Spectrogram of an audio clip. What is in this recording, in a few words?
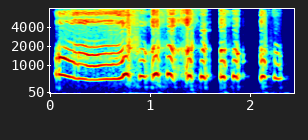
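Vox Sad, English; Rehartna; kings raid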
